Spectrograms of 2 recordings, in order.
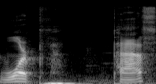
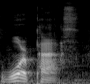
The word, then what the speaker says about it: Warpath: It's not Warp Path, it's Warpath.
